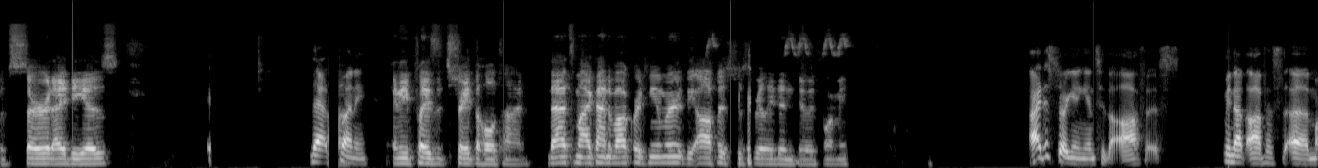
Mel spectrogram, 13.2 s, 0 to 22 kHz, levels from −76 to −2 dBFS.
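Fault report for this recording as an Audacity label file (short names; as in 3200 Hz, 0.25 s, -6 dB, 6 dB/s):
0.720000	0.720000	pop -6 dBFS
3.280000	3.380000	gap 0.104 s
5.030000	5.030000	pop -13 dBFS
7.300000	7.300000	pop -8 dBFS
10.930000	10.930000	pop -17 dBFS
12.280000	12.280000	gap 3.3 ms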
